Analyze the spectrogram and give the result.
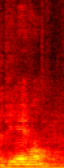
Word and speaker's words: Piedmont: In the PMO area, this is how I pronounce Piedmont. That's how we pronounce it in Georgia.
